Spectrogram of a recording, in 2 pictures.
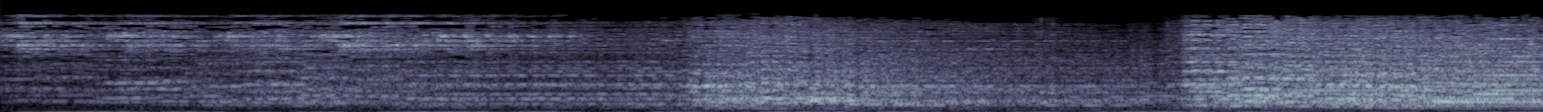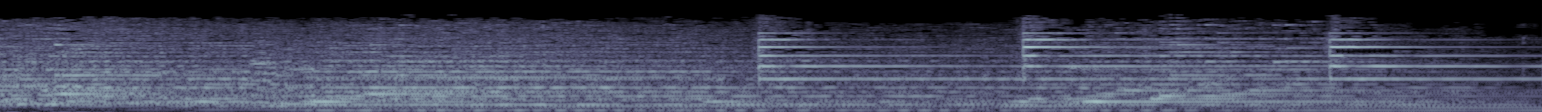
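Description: Bells chime over a swelling bed of sustained, shimmering tones, with several bright, distinct strikes ringing out near the end. Fairly loud, with no talking.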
